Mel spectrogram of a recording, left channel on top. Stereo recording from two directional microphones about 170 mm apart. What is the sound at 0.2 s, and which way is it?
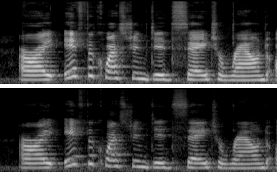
A woman's voice, 20° left (ahead or behind).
